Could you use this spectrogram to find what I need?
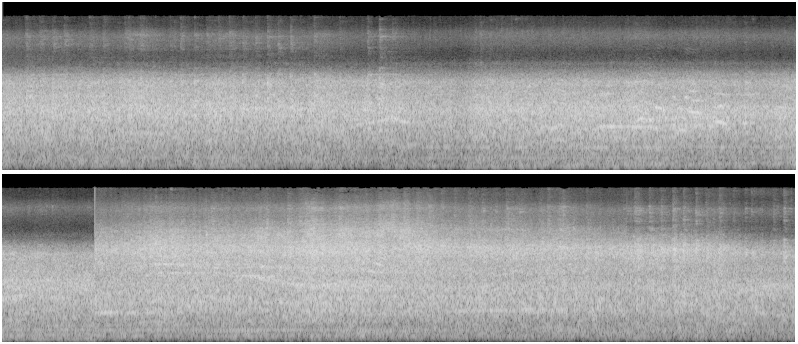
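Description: A roller coaster rumbles along its track overhead.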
